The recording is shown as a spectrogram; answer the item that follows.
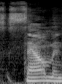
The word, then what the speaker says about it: salmon: sperm facial all right now I know the L is silent y'all but I don't care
